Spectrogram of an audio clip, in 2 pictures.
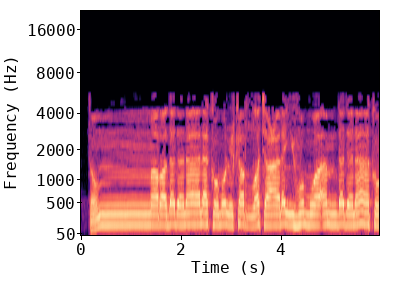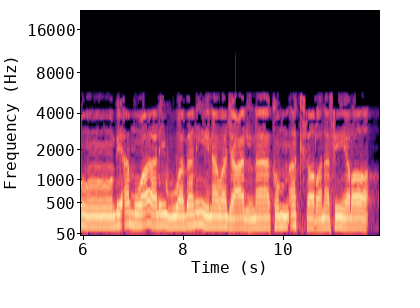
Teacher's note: يضم الهاء عليهم ويترك الغنة في قوله بأموال وبنين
